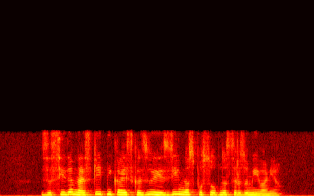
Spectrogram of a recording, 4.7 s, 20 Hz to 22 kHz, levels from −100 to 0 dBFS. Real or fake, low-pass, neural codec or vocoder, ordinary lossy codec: real; 7.2 kHz; none; AAC, 64 kbps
